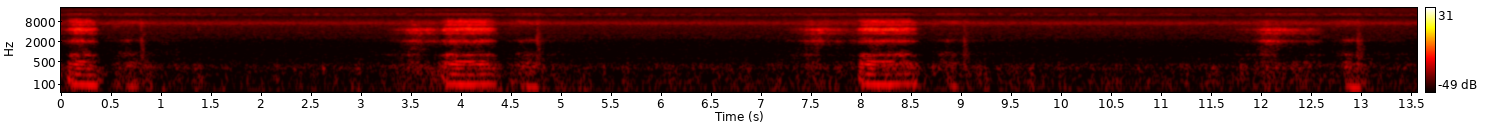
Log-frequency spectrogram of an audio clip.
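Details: A German Shepherd dog snoring loudly in sleep: regular low, rumbling snores about every four seconds, roughly 15 a minute, each followed by a softer snort.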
